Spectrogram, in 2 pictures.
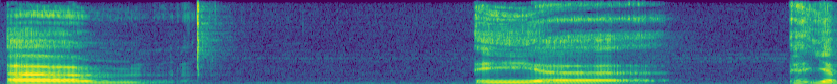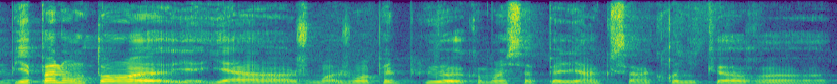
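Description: Hesitant man, higher voice, pondering aloud. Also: fairly quick, creaky, pauses often, a little mellow. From Rwanda. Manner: hesitant, many restarts and fillers. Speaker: podcast host. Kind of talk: reflective conversation. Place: small room with pink walls, indoors. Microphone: studio mic on boom arm.

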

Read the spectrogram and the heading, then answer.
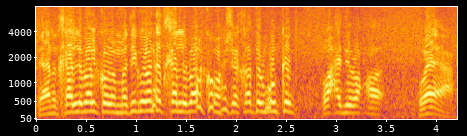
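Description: A man in his thirties with an Egyptian Arabic accent, vlogging excitedly outdoors and in pavilions, talking straight to viewers. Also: high-pitched, rapid-fire, poor audio. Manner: excitable, chatty, addresses viewers directly. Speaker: travel vlogger. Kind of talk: casual travel vlog. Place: outdoor expo grounds and indoor pavilions.

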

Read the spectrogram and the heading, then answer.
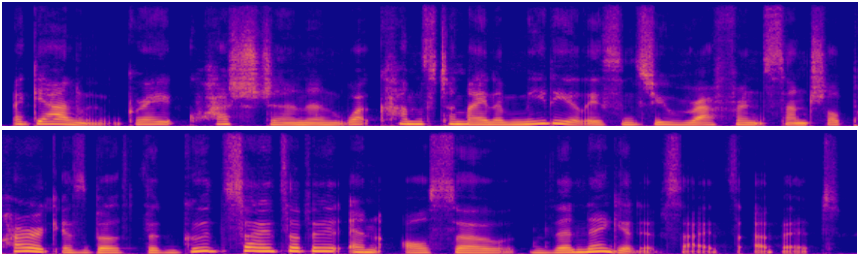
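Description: A woman's voice: fairly low pitch, animated, normal speed, few pauses, no room sound, clean studio sound. A woman giving thoughtful, articulate explanations as an interview guest, weighing her points with care. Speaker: podcast guest, urban design expert.

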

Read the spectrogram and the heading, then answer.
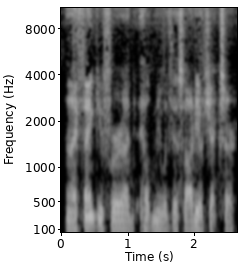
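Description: A man's voice: mid-range voice, steady tone, fast talker, warm tone, husky. A man making a CB radio contact, polite and using radio procedure words. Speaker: CB radio operator.

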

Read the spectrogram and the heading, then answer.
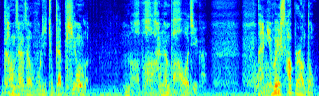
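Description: Man as a gravelly, bitter battered gangster. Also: lowish voice, lively intonation, normal speed, pushed and bright, exaggerated voice. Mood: bitter, resentful. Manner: muttering, resentful. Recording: noisy ambience behind.

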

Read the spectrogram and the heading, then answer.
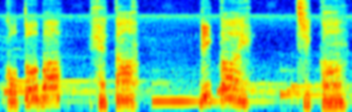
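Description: A woman's voice: high-pitched, extremely slow, over loud music. A woman voicing a small, earnest game fungus creature that speaks brokenly, one word at a time. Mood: apologetic, halting. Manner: broken speech in isolated words with long gaps.

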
